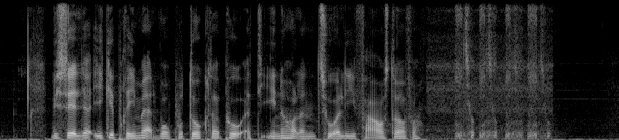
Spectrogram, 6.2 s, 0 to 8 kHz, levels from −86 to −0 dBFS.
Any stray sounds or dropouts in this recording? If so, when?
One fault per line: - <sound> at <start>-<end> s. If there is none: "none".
- laugh at 4.5-5.5 s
